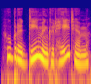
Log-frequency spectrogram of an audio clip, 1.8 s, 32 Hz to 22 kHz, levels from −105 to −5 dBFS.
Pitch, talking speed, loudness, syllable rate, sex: 210 Hz, 230 wpm, -14 LUFS, 5.1 syllables/s, female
